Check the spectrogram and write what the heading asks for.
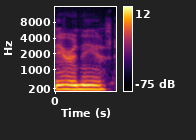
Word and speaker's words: Irenaeus: Now, you credit Irenaeus, am I saying his name right? – Yes, Irenaeus.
